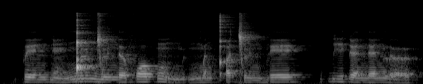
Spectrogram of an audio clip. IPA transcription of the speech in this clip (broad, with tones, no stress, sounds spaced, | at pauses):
p e˦ n ɗ ẽ˧ ŋ͡ǃ ʉ˦ ŋ͡ǀ ʉ˧ n ɾ ə˧ f ɔ˦ p ũ˦˨ ŋ͡m ʉ˨ ŋ͡m ə˧ n qʼ ə˦ ǀ ʉ˧ n b e˦ | ɓ i˦ ɗ ɛ˧ n ɾ ɛ˧ n l œ˨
